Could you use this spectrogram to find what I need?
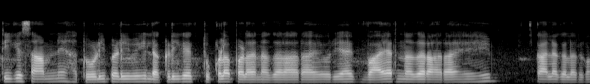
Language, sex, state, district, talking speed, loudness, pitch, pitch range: Hindi, male, Chhattisgarh, Bilaspur, 285 wpm, -18 LUFS, 120 Hz, 115-130 Hz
